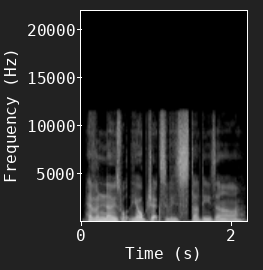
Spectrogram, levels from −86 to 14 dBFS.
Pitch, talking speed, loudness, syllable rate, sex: 120 Hz, 245 wpm, -17 LUFS, 6.4 syllables/s, male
